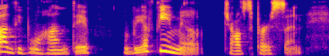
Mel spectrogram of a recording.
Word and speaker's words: dibujante: The J sound in dibujante is k. That's why I'm saying dibujante and not dibujante. We don't pronounce it as j but k.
